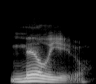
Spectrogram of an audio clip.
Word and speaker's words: milieu: More so of like just how to pronounce it. Milieu.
